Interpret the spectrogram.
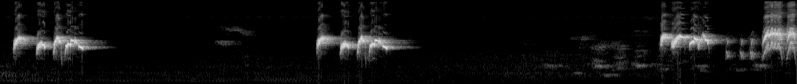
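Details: Red-whiskered bulbul song meant to excite caged birds: two short phrases of quick bright whistles three seconds apart, then a longer, denser burst of rapid chirping notes.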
